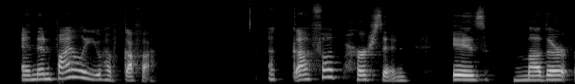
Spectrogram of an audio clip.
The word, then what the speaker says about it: Kapha: that like everything settles so gaffa we pronounce that kafa here in the west GAA person is going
